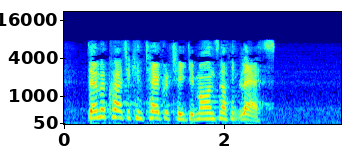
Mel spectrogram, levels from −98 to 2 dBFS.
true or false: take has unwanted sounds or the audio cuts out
false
